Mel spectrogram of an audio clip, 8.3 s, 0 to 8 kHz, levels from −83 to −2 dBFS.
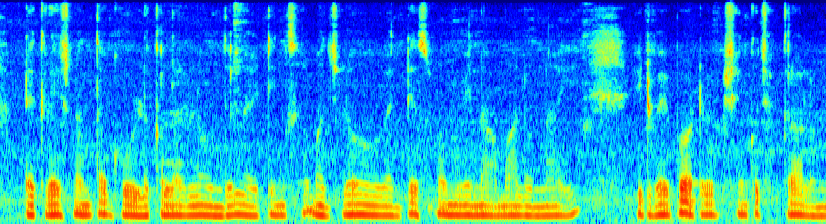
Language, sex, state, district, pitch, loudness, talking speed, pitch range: Telugu, female, Telangana, Karimnagar, 130 Hz, -19 LUFS, 130 wpm, 120-135 Hz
